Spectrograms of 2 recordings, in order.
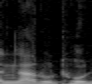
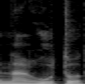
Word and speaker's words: Naruto: Ja, es ist, na, es ist schon Naruto, aber in aus mein, die deutsche Betonung gerne auf die zweite Silbe, deswegen wird dann Naruto draus.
